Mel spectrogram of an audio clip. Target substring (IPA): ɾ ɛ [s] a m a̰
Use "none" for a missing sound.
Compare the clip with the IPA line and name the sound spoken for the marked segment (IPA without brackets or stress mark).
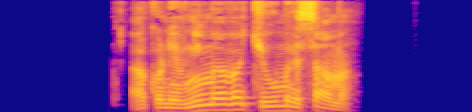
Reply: s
